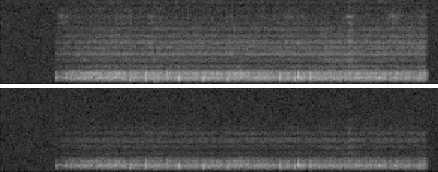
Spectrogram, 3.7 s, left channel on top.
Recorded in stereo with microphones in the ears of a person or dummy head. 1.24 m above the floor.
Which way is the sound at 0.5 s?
65° left (ahead or behind).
